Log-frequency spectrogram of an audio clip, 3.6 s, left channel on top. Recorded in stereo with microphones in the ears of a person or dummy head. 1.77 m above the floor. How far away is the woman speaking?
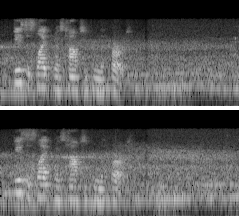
About 1.5 m.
